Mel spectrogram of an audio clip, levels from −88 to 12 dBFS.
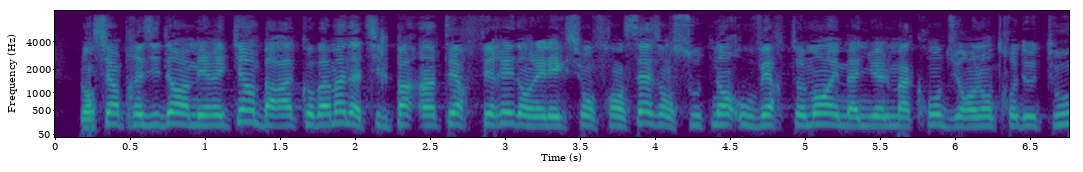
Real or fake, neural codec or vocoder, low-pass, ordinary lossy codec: real; none; 7.2 kHz; none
